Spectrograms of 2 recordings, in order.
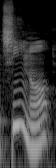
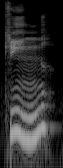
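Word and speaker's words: Qin: japonés es I con k vale pero en chino q I se pronuncia chi por ejemplo la dinastía King q i n G en realidad es la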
